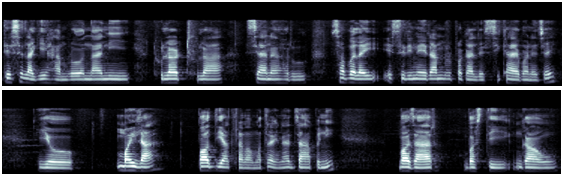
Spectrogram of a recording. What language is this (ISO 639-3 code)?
nep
